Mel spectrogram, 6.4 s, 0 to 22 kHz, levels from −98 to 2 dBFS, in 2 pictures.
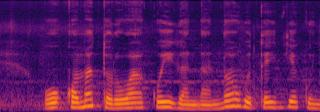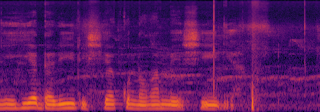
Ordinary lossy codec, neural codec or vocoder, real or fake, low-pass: none; vocoder, 44.1 kHz, 128 mel bands every 512 samples, BigVGAN v2; fake; none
